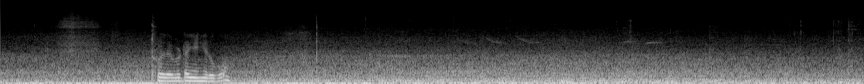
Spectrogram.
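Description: A fabric pouch rustles as hands fold and pack it.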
